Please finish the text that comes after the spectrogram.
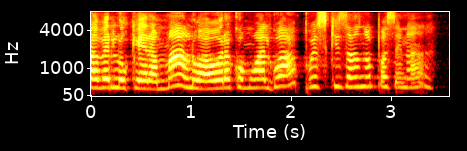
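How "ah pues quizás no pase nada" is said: soft, tentative rationalizing; half-convince yourself under your breath; weakened conscience. Retold or imitated. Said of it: "La conciencia se está quedando débil". (conciencia débil, imitada en voz suave)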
